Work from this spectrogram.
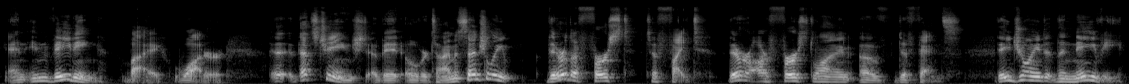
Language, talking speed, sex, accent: English, 145 wpm, male, American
